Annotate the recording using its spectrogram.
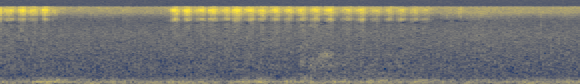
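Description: Faint scratching of a coloured pencil shading on paper, in two spells with a short pause between, over near silence.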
